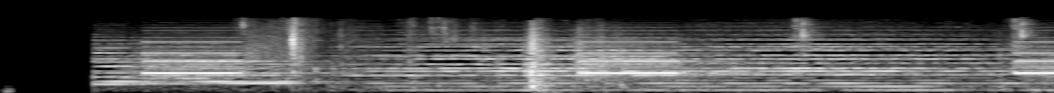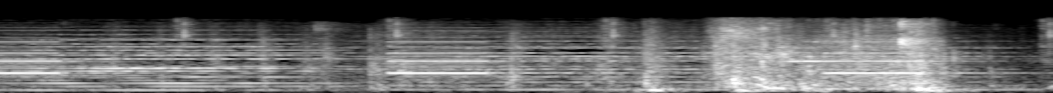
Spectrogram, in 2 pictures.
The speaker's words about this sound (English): When I say the counter beep, I mean that, you know, that kind of countdown beep. Take a listen here as it kind of both the beep, I think, interacts with the music, not just with its tonality, but also with its rhythm.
